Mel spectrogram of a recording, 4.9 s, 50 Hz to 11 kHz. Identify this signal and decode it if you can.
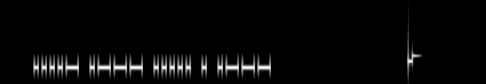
Morse code, heard as a keyed tone, about 30 wpm, 700 Hz. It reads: 4J5EJ
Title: Five Challenging Letter-Number Combinations 30wpm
